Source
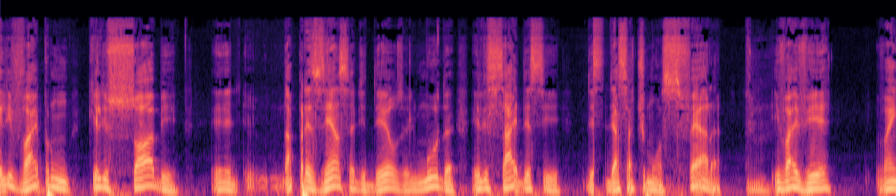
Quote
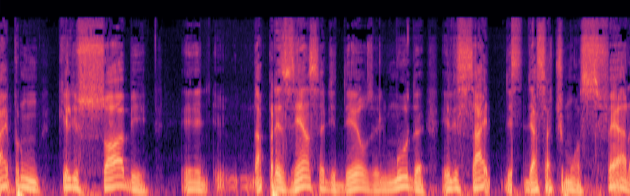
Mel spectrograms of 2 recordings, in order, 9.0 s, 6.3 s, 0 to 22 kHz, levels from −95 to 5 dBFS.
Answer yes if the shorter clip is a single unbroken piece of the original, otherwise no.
no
